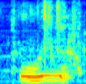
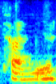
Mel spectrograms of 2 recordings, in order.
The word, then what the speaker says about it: Tonya: Tonya. Yeah, not Tanya, Tonya.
